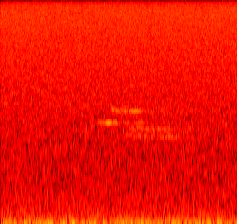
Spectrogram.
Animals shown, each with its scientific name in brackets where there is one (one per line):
Wood Thrush (Hylocichla mustelina)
